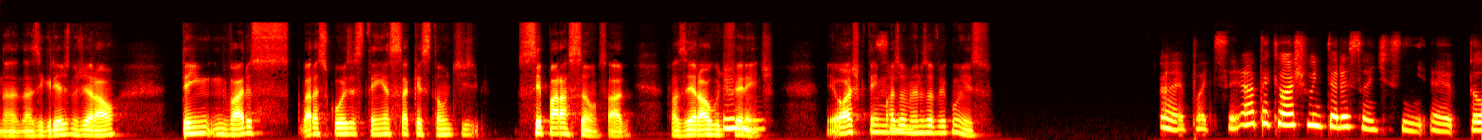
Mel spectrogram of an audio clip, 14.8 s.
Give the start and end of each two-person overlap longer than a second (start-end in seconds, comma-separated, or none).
none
